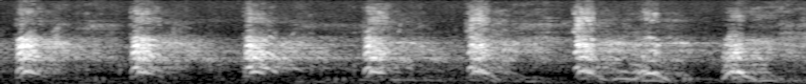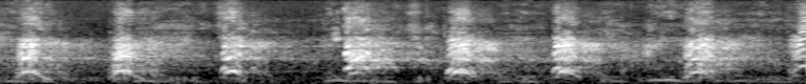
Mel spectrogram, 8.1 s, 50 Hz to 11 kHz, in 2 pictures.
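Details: During a training session on 5 May 2015, Cola of the Gel.vilkas kennel, sired by Figo vom Nordteich out of Tulpi Gel.vilkas, barks steadily, with about fourteen loud, punchy barks spaced roughly half a second apart over eight seconds.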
